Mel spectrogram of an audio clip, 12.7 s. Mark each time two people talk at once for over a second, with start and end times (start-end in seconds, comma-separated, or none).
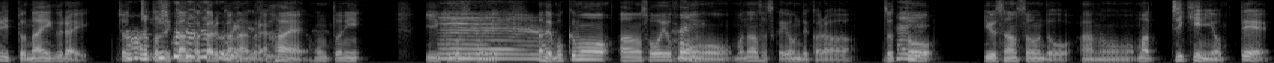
1.2-2.9, 4.3-5.8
